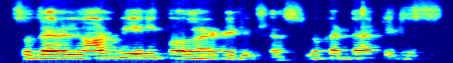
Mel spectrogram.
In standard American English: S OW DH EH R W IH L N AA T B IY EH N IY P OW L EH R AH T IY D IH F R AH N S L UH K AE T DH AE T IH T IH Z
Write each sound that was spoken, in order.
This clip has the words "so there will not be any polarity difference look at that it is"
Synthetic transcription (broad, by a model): S OW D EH R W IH L N AA T B IY EH N IY P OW L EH R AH T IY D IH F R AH S L UH K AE T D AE T IH T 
